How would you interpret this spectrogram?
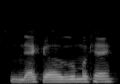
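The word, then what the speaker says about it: Nneka Ogwumike: Neka Ogumake. There we go. Shout out to you, Blake. Great pronunciation.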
